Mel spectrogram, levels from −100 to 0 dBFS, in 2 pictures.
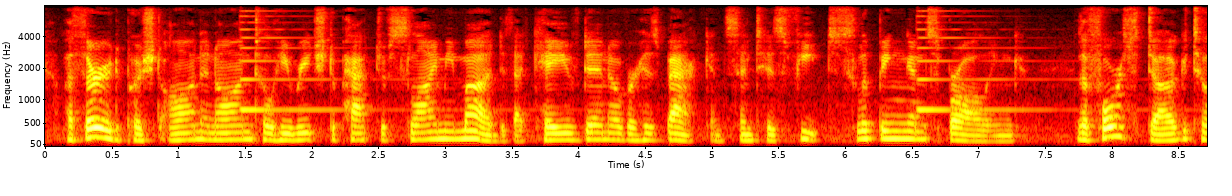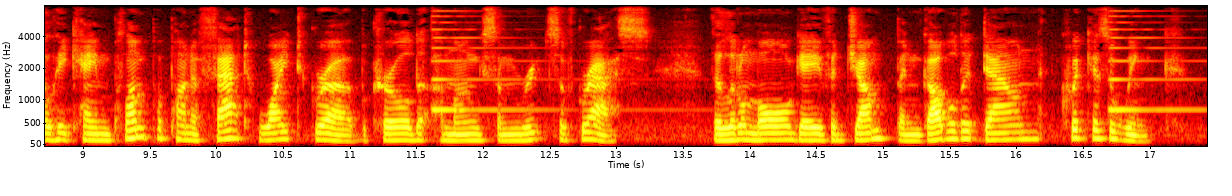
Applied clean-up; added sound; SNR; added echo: none; Keyboard (musical); 18 dB; none.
